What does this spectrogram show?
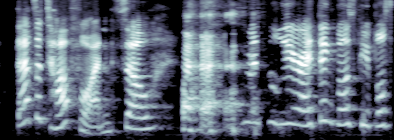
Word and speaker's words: Rensselaer: How do you pronounce Rensselaer? That's a tough one. So Rensselaer, I think most people say Rensselaer.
